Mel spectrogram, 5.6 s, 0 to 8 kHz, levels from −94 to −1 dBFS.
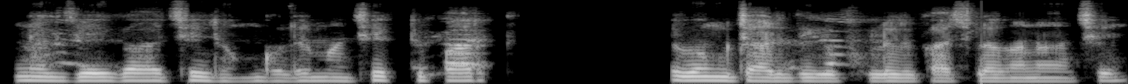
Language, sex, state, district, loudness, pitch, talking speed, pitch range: Bengali, male, West Bengal, Jhargram, -26 LUFS, 125 Hz, 140 wpm, 120-135 Hz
